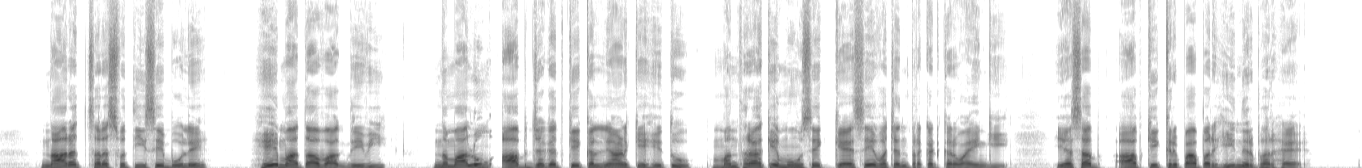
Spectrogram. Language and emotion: Hindi, neutral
